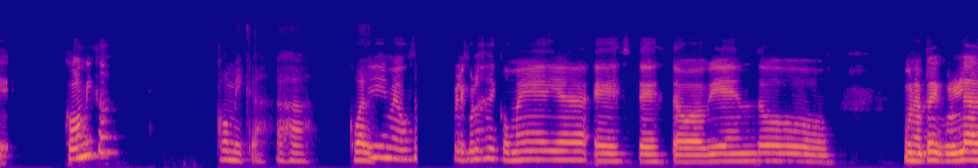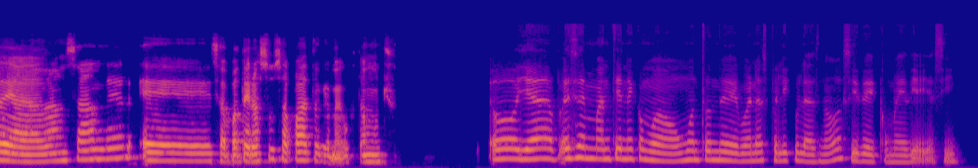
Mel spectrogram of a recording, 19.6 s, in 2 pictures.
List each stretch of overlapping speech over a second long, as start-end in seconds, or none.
none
